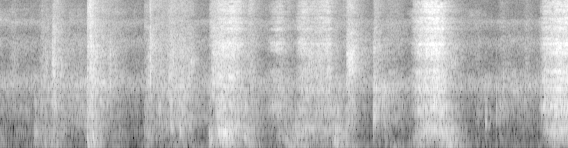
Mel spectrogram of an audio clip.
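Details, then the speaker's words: F-body Camaro front wheel spun by hand: dry sandpaper-like rasp in uneven sweeps, slowing with the wheel; brake pads dragging on the disc. "Yeah. sound like sandpaper."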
